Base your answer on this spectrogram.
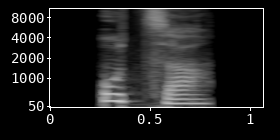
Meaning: street
- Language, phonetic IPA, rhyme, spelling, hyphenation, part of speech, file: Hungarian, [ˈut͡sːɒ], -t͡sɒ, utca, ut‧ca, noun, Hu-utca.ogg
